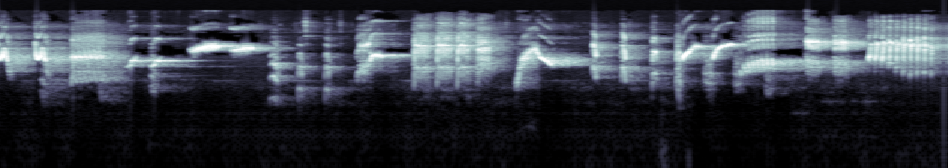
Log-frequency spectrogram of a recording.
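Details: Asian pied starling song with varied content, used as a master recording to train other starlings: dense medley of harsh broadband notes, rising whistles and buzzy trills, shifting quickly between sharp chirps and slurred whistled phrases.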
